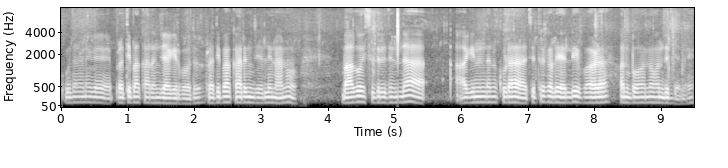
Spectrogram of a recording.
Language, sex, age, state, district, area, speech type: Kannada, male, 18-30, Karnataka, Uttara Kannada, rural, spontaneous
